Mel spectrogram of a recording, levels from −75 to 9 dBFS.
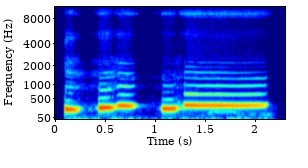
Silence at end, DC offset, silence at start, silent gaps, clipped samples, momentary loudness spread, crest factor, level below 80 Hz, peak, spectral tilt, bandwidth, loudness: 0.2 s; under 0.1%; 0.1 s; none; under 0.1%; 6 LU; 10 dB; -52 dBFS; -4 dBFS; -7.5 dB/octave; 10.5 kHz; -15 LUFS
